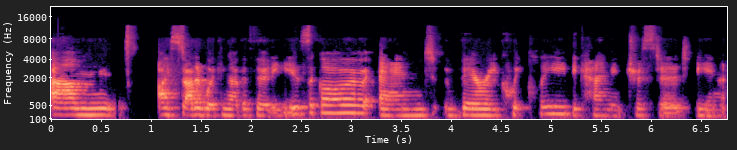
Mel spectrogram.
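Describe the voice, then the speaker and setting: The speaker has a slight Australian accent and a fairly slow pace. Pitch varies in an ordinary way. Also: woman. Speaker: speech pathologist and consultant. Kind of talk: interview.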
